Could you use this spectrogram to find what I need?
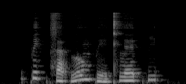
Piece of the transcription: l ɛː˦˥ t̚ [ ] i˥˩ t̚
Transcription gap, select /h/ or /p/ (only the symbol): p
